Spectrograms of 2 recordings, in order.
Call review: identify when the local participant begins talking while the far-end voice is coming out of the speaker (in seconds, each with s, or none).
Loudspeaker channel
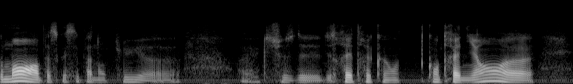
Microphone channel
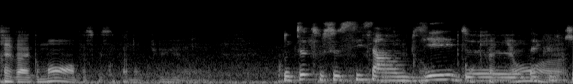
2.8 s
